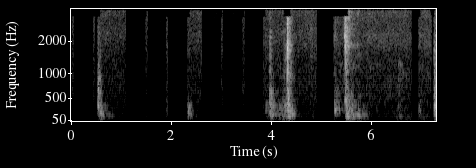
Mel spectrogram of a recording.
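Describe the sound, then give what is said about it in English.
A door being closed, with a few scattered thumps and rattling handling noises building to a couple of heavier clunks, and no voices in between. “I have a dear old cat that is my buddy, but if I don't close that door, he'll make a lot of noise.”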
